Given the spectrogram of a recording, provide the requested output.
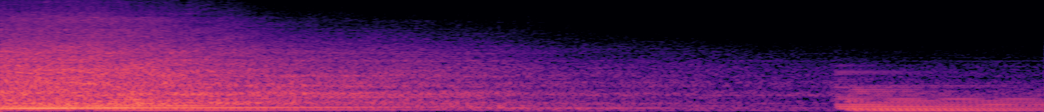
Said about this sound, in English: The car swings around the front of the airport, driven by one of his guys.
